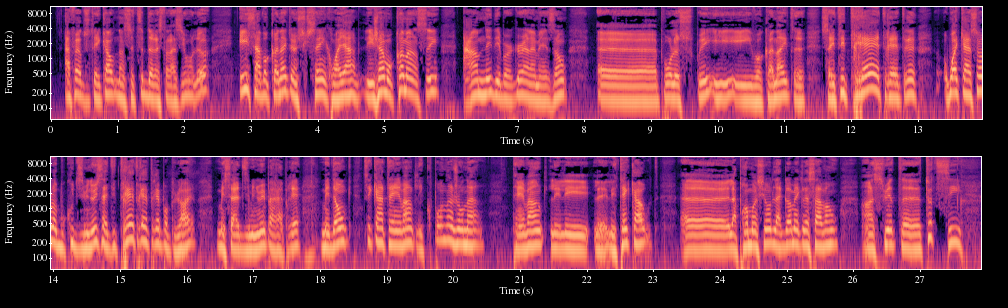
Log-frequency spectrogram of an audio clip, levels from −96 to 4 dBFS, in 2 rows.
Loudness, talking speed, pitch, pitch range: -15 LUFS, 195 wpm, 170 Hz, 150-190 Hz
